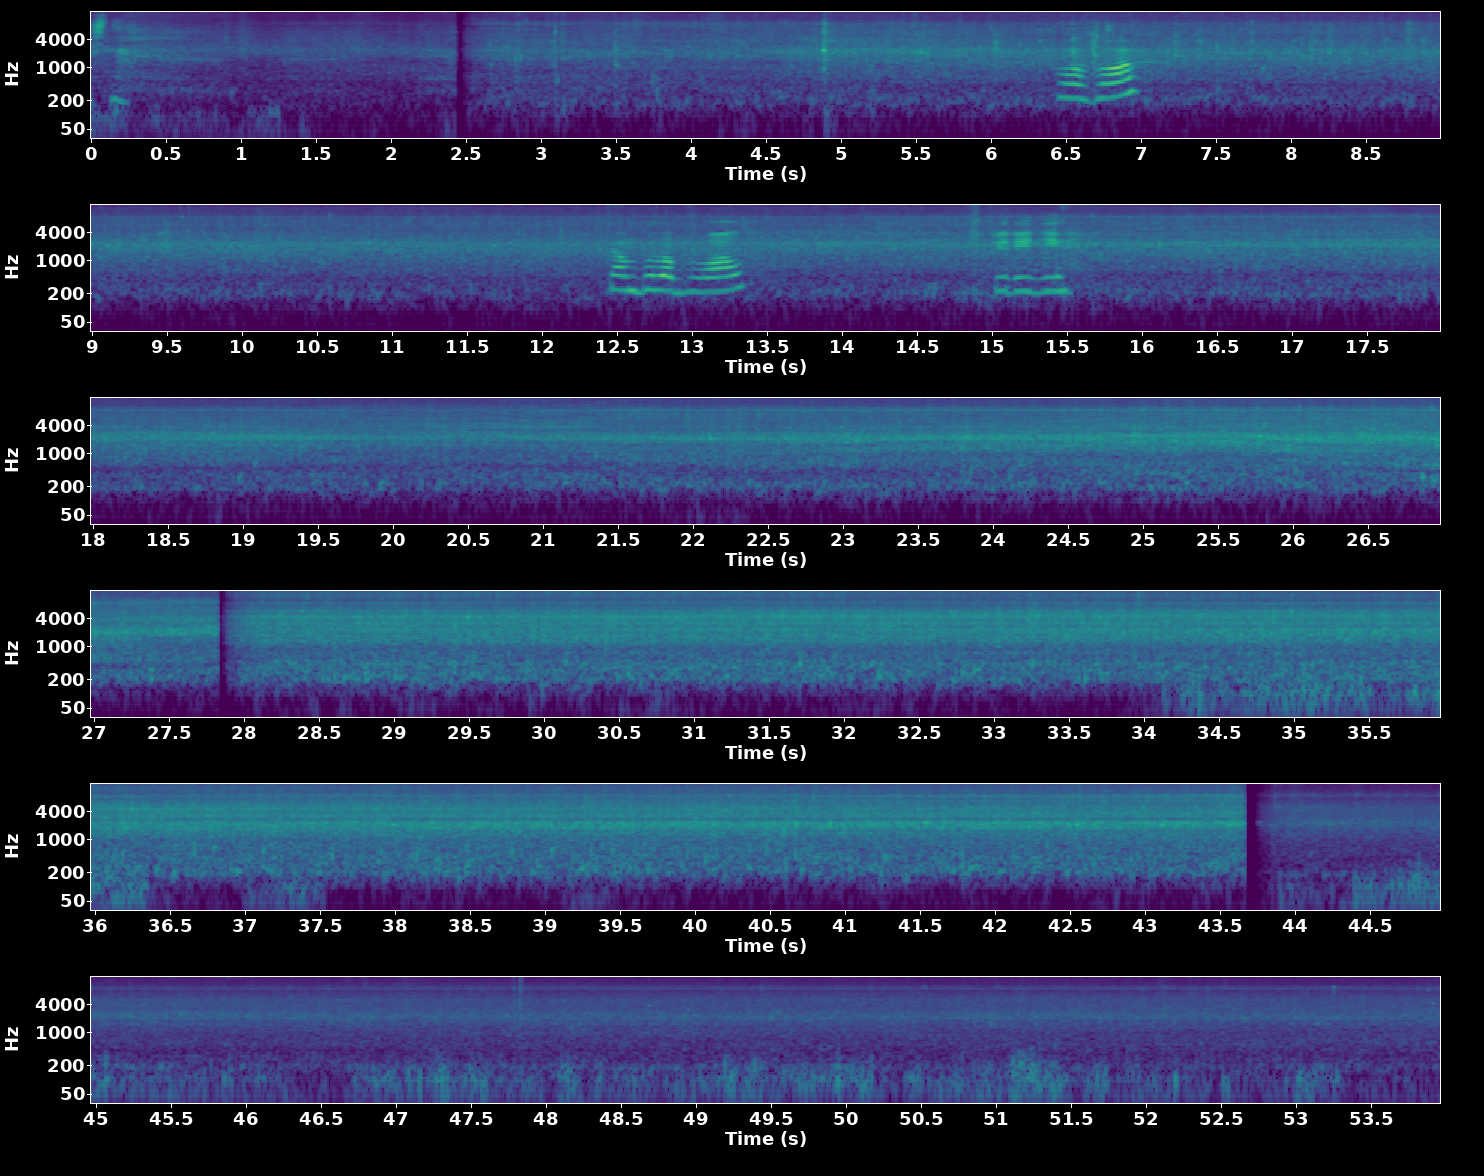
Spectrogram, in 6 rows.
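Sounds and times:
creek rushing over rocks: 0.8s - 43.7s.

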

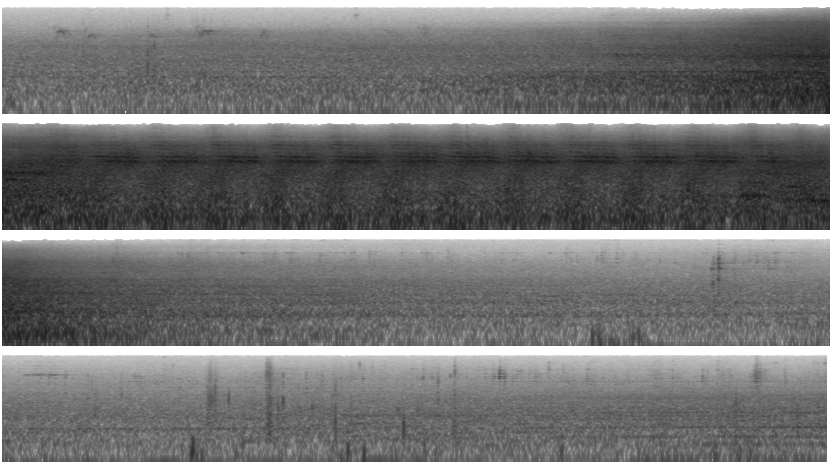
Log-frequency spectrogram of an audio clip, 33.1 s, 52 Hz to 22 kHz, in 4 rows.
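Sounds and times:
train rushing past: 2.4s - 22.0s.

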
